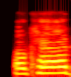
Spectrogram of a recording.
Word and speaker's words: OCAD: She recently picked up a Master's of Design in Strategic Foresight at OCAD. Is that how you pronounce it these days? OCAD, yes.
